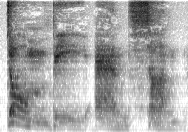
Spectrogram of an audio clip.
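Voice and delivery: slow, loud, savouring the name; luxurious satisfaction. A narrator's reading. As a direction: relish every word of the firm's name. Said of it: "in exactly the same tone as before".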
